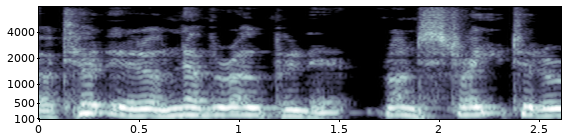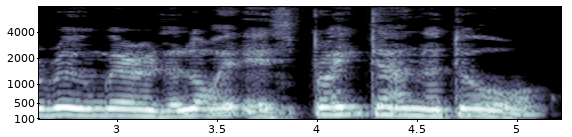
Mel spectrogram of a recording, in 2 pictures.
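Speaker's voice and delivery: put-on urgent boy. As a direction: direct the crowd, frantic. Boy screaming to crowd.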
